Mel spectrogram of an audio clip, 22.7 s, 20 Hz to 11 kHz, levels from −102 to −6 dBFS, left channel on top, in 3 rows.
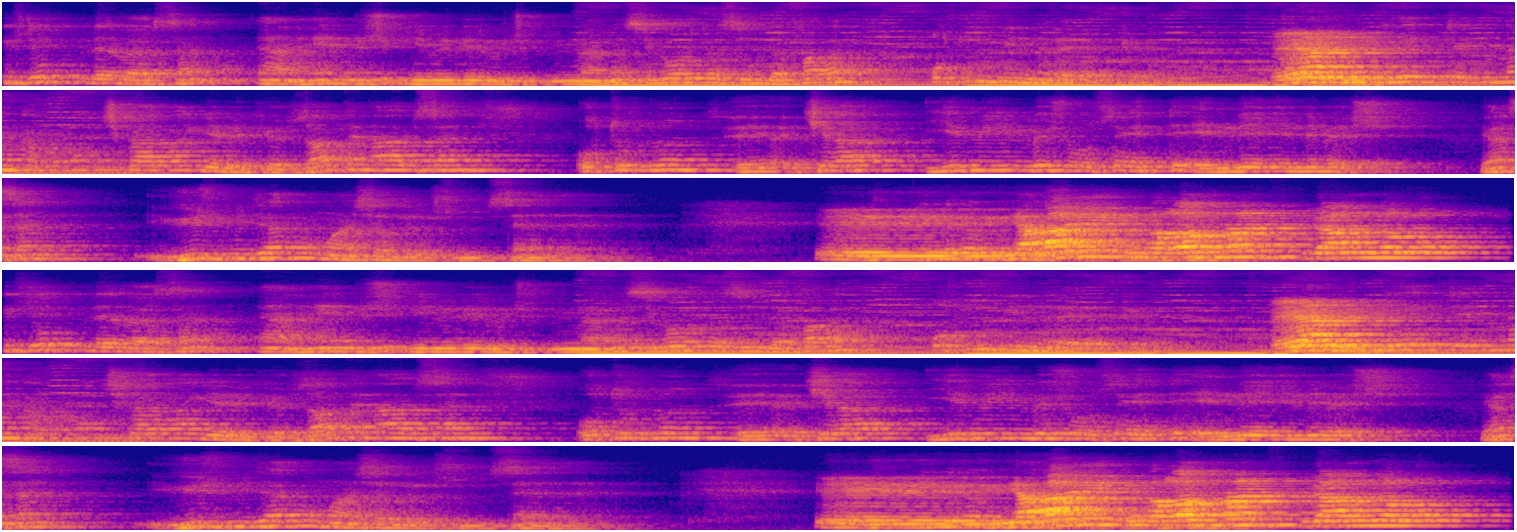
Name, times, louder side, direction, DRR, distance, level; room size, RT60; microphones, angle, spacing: voice 1, 0.0-5.8 6.4-10.2 10.4-14.5 15.0-15.4 15.8-18.1 19.4-21.5, left 1 dB, 30° left, -2 dB, 0.3 m, -34 dB
sound 1, 2.8-8.3, equal, 75° left, 1.1 m, -35 dB
voice 2, 6.3-6.8 19.2-22.2, right 1 dB, 40° right, -4 dB, 0.6 m, -22 dB
2.5 x 2.3 x 2.3 m, 1.0 s
head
